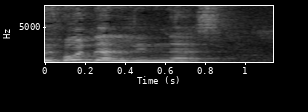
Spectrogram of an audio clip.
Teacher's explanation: تذوب في اللام، ولا يبقى لهذه النون المنقلبة عن التنوين أي أثر، وإنما ننطق بلام مشددة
